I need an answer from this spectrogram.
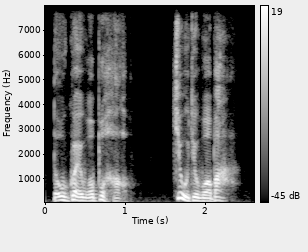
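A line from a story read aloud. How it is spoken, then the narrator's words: Desperate struggling shout. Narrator (Chinese): 他在海里挣扎着喊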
